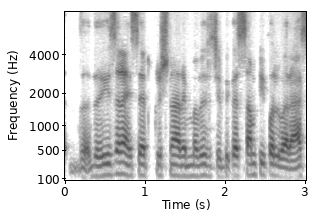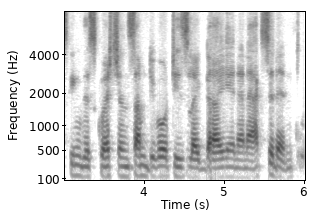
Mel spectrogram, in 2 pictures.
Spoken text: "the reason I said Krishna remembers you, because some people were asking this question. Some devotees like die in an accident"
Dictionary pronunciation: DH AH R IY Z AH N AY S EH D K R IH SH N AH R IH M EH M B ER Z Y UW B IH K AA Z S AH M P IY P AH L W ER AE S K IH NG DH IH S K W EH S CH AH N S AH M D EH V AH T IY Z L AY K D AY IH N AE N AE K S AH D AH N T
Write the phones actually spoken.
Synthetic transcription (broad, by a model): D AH R IY Z AH N AY S EH D K R IH SH N AH R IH M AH B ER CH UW B IH K AA Z S AH M P IY P AH L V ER AE S K IH NG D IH S K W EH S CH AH N S AH M D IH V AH T IY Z L AY K D AY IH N AE N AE K S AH D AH N T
